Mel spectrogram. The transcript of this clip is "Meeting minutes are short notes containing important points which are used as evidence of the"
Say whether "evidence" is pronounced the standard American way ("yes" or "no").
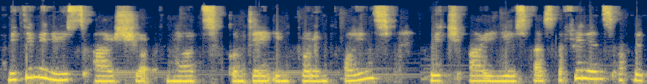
no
